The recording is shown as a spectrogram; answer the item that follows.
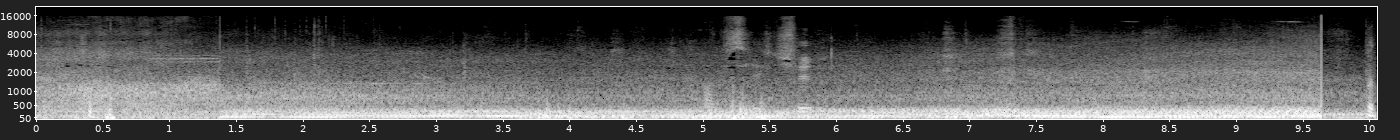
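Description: Car engine and road noise, a steady low hum that grows louder about a second and a half in and cuts off suddenly near the end.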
